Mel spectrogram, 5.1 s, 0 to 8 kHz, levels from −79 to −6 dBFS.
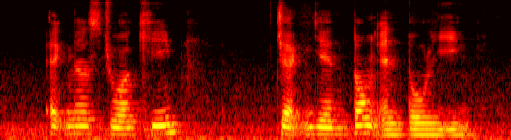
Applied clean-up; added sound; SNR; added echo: none; Bass guitar; 19 dB; none.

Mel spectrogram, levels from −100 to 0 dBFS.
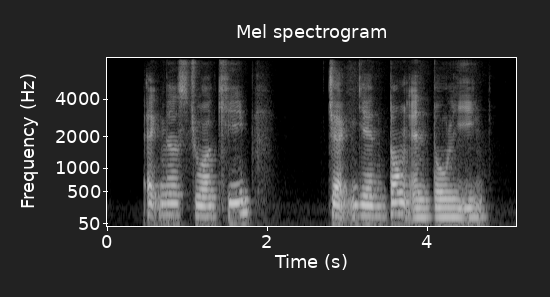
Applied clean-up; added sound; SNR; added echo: neural mask model RNNoise.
